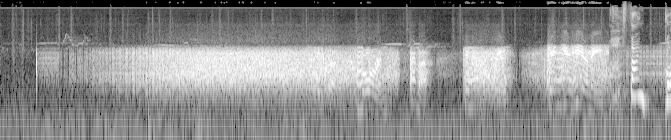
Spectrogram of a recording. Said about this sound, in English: You sound like you're on a really bad phone line.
